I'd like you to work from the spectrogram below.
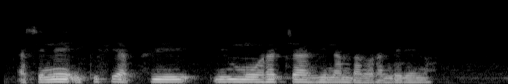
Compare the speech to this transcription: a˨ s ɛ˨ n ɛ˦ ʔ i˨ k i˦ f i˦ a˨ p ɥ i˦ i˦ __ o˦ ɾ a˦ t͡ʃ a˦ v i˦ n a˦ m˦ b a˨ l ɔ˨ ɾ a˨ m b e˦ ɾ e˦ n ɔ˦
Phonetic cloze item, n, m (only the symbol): m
